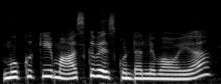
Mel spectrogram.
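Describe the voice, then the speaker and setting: A woman voicing a shrewd, sarcastic young village daughter-in-law in an animated moral story, outwardly polite but firm. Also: medium pitch, fairly quick, lightly acted. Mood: sly politeness. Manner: firm, slyly sweet.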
